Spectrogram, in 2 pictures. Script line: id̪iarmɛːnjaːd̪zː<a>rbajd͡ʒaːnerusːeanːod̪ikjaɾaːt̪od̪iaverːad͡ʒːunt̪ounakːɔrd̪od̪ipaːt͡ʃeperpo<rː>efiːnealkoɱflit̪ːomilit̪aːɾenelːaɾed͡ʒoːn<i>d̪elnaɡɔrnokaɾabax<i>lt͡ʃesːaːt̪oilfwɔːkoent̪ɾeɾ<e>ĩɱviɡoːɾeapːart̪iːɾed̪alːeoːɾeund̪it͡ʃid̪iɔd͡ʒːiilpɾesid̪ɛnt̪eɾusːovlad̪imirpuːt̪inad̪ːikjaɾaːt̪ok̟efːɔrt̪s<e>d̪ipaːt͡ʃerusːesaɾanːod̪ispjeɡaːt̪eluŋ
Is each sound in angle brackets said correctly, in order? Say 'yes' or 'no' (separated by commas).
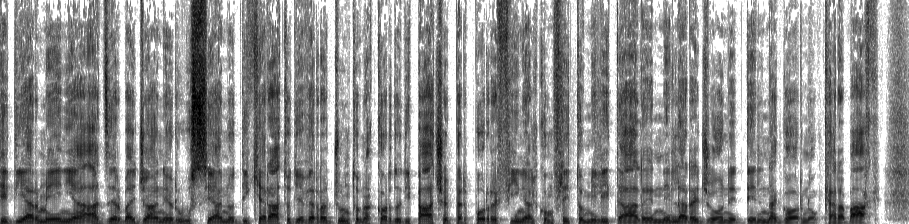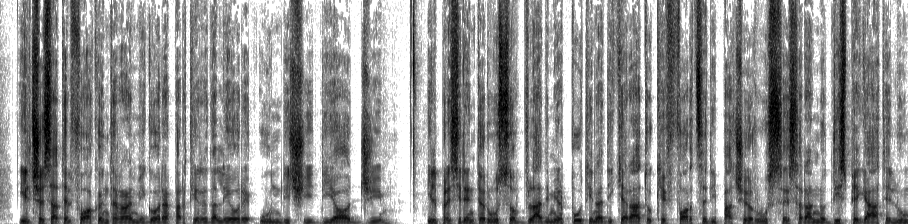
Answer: no, yes, no, yes, no, yes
